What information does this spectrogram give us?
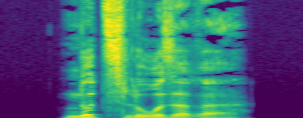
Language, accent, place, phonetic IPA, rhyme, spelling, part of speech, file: German, Germany, Berlin, [ˈnʊt͡sloːzəʁə], -ʊt͡sloːzəʁə, nutzlosere, adjective, De-nutzlosere.ogg
- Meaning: inflection of nutzlos: 1. strong/mixed nominative/accusative feminine singular comparative degree 2. strong nominative/accusative plural comparative degree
